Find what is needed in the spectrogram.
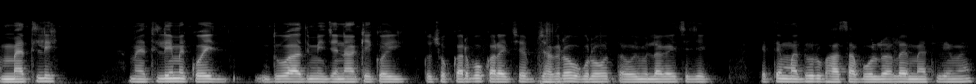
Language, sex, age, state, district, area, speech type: Maithili, male, 18-30, Bihar, Muzaffarpur, rural, spontaneous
